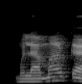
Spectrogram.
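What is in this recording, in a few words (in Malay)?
"melamarkan", Malay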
